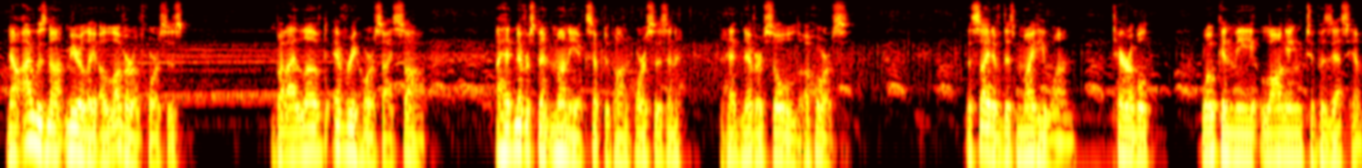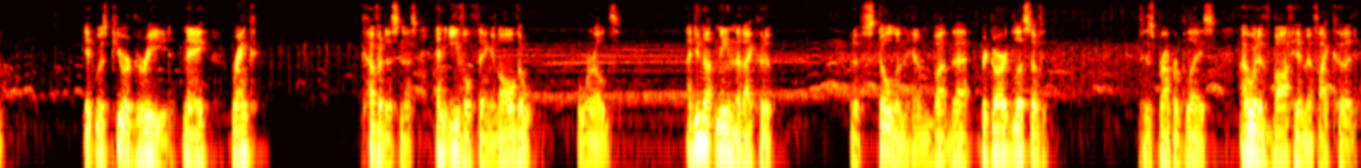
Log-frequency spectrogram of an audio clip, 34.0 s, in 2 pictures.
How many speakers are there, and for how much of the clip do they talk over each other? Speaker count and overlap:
1, no overlap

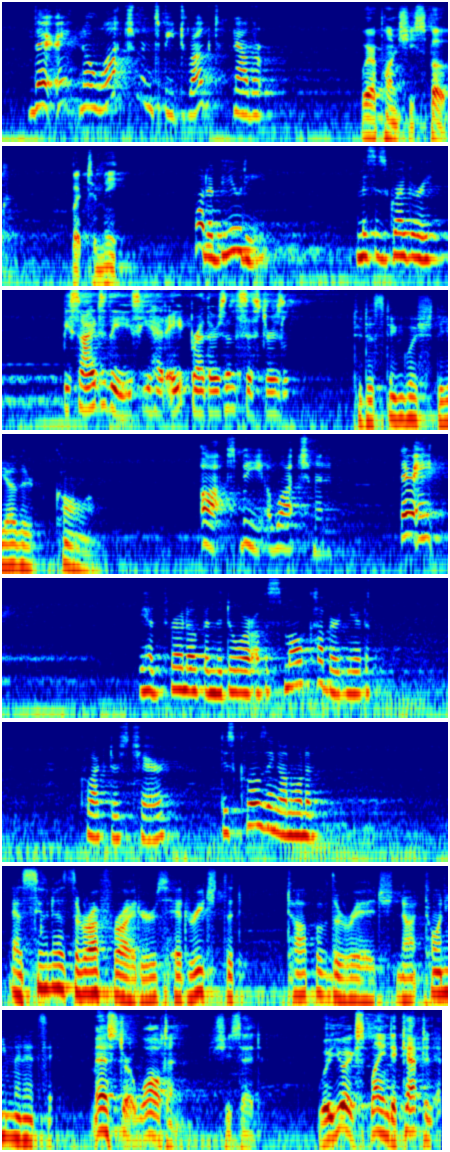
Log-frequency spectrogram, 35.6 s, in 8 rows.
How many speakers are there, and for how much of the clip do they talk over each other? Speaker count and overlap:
5, no overlap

